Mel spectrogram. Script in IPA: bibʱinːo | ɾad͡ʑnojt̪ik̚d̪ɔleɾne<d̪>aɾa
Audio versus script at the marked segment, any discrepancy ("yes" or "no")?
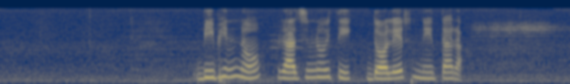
yes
